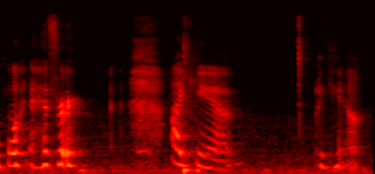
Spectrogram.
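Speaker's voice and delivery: ordinary talk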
